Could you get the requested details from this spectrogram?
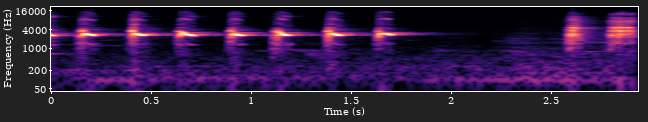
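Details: Singing grey-cheeked bulbul giving a steady run of seven clipped harsh notes, about four per second, then a pause and two loud broad rasping bursts.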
